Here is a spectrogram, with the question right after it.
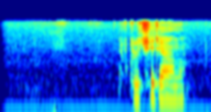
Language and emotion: Russian, neutral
